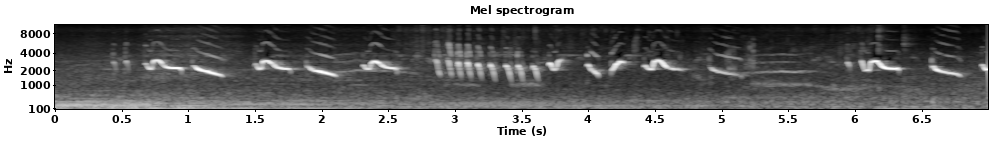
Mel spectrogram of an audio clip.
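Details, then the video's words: Horsfield's babbler recording for songbird training: looped, upslurred and downslurred whistles given every half second or so, with a fast rattling trill of chips in the middle and a faint low hum. "masteran dan pancingan bunyi khas burung pelanduk semak"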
